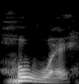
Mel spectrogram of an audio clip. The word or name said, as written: hallway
